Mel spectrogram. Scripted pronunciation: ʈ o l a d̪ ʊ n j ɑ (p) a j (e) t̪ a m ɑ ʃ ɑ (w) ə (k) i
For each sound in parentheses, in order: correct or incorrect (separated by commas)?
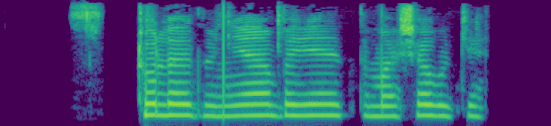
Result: incorrect, correct, correct, correct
